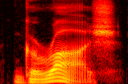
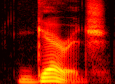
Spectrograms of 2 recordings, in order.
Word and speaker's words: garage: garage American, garage. British, garage. The stress is on the first syllable in British English and the final syllable sounds completely different.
